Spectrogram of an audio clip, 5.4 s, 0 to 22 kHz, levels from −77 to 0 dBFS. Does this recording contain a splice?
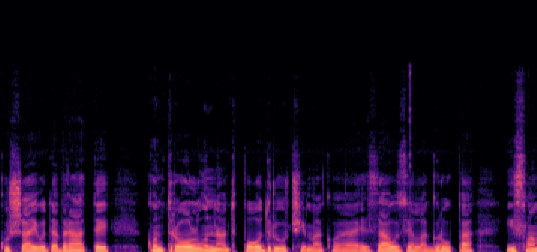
no; 0 cuts

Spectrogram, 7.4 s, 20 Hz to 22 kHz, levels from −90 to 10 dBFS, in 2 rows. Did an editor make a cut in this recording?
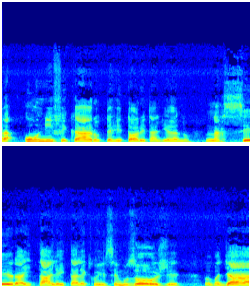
yes; 1 cut; at 5.0 s

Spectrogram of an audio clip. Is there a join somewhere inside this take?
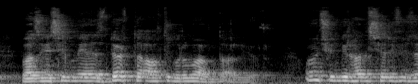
yes; 2 cuts; at 1.1 s, 1.7 s

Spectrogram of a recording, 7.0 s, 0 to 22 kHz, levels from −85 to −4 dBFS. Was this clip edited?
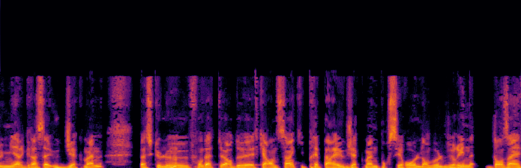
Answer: no; 0 cuts

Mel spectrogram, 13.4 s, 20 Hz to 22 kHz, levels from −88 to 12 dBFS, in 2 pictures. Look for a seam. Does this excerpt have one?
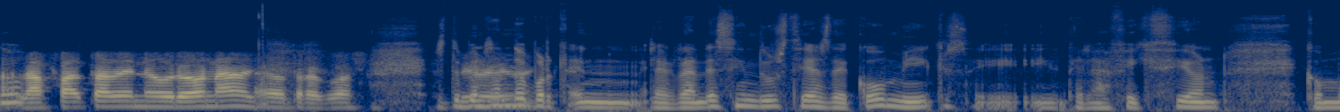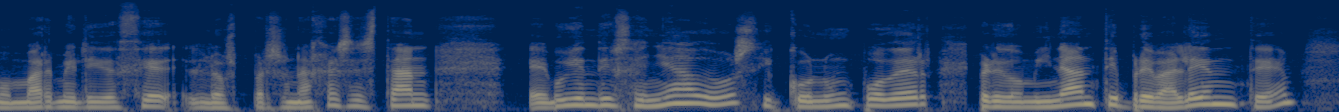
yes; 7 cuts; at 1.3 s, 2.8 s, 3.2 s, 5.3 s, 6.5 s, 9.5 s, 11.5 s

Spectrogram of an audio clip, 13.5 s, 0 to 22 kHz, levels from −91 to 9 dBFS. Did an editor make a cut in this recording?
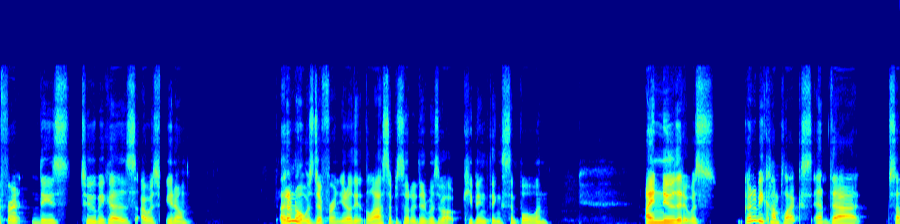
yes; 2 cuts; at 2.4 s, 12.3 s

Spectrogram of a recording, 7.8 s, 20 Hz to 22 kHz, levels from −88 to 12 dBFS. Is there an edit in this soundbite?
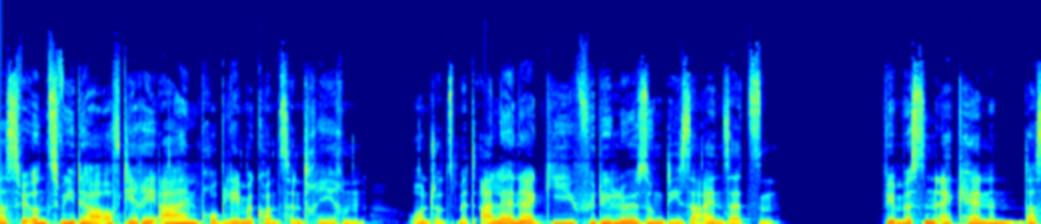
no; 0 cuts

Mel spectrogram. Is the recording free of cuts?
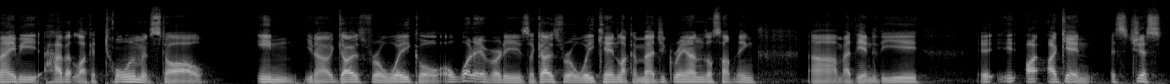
yes; 0 cuts

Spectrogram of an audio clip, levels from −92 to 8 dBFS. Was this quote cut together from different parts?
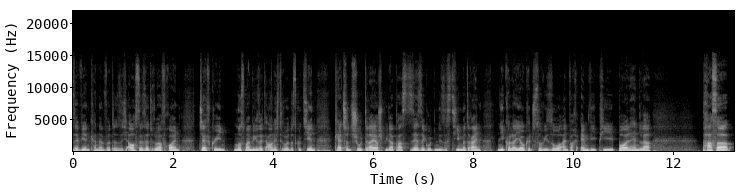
no; 0 cuts

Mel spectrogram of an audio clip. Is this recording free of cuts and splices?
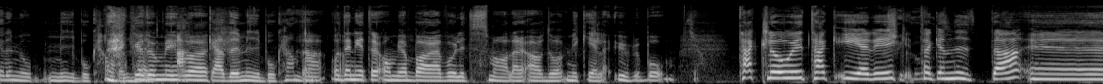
yes; 0 cuts

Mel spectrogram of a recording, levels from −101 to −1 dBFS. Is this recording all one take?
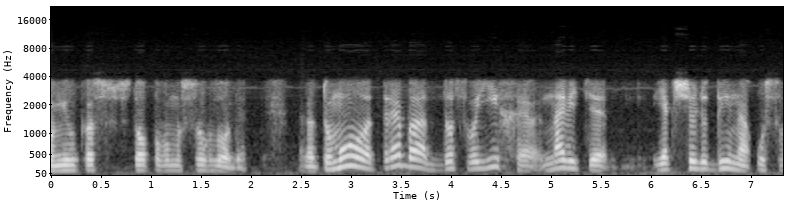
yes; 0 cuts

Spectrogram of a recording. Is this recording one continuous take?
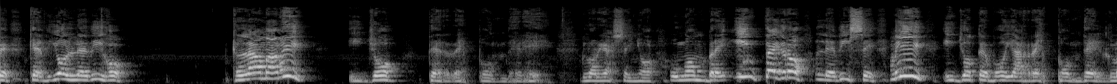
no; 2 cuts; at 8.2 s, 8.9 s

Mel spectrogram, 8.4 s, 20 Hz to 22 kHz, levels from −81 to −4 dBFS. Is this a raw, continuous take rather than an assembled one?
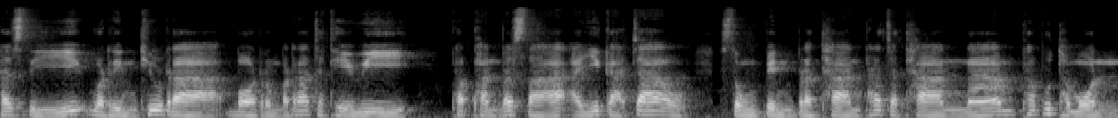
yes; 0 cuts

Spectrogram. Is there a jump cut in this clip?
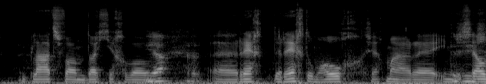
no; 0 cuts

